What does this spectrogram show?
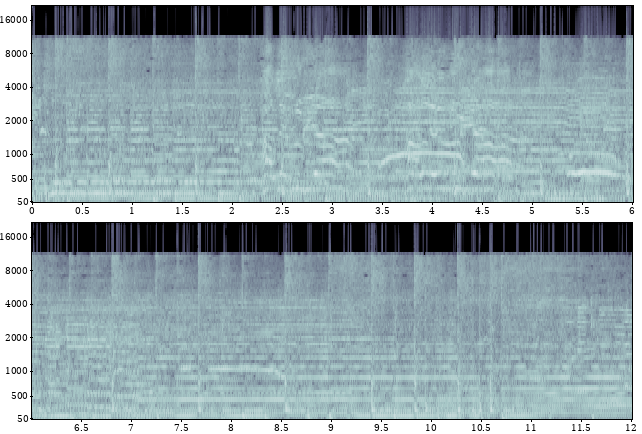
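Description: A church audience cheers and shouts together in worship over steady music, a dense, loud wash of voices with yells rising and falling across the whole stretch without pause.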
